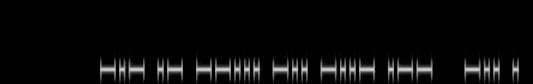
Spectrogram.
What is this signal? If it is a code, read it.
Morse code, heard as a keyed tone, about 25 wpm, 700 Hz. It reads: KA7DXW DE
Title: USA Callsign DE Callsign 25wpm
